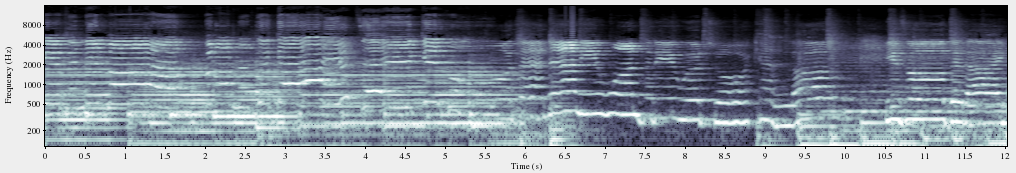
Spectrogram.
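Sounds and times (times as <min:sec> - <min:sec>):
girl singing into a microphone: 0:00.0 - 0:12.0
instrumental accompaniment: 0:00.0 - 0:12.0.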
